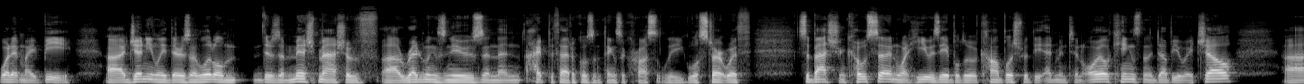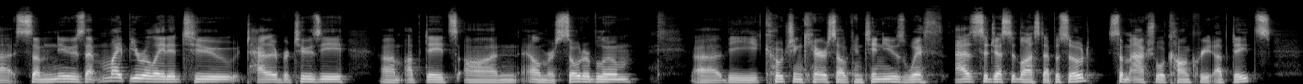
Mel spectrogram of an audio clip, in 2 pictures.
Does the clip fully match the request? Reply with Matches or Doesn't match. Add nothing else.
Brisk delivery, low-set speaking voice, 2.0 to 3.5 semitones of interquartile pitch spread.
Doesn't match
